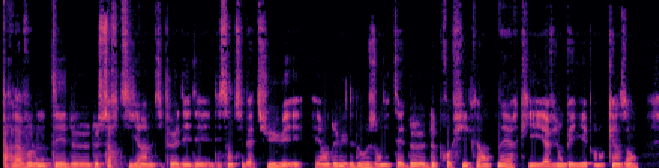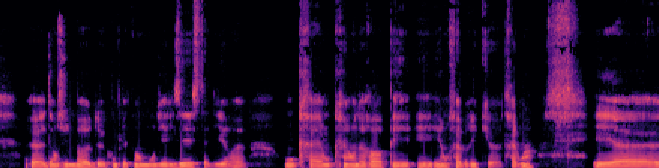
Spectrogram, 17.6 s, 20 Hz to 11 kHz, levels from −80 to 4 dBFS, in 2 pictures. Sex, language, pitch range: male, English, 95-115 Hz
